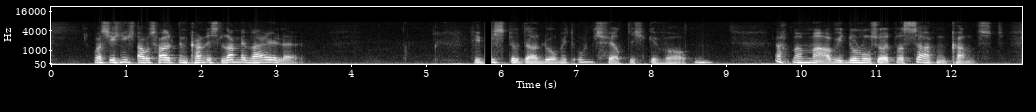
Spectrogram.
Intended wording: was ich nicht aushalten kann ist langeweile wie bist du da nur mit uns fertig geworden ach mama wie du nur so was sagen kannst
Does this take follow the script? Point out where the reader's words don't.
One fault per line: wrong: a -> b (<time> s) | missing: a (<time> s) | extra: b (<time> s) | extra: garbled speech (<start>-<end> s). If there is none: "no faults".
no faults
